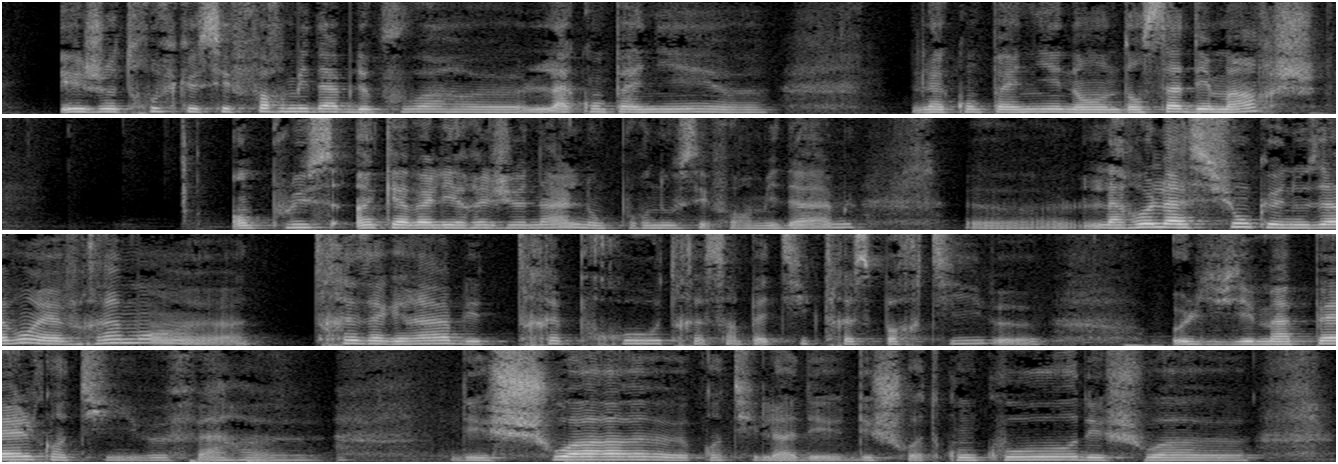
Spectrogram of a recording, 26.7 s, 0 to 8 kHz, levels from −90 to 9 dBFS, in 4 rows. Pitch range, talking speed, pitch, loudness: 175-205 Hz, 150 wpm, 190 Hz, -23 LUFS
